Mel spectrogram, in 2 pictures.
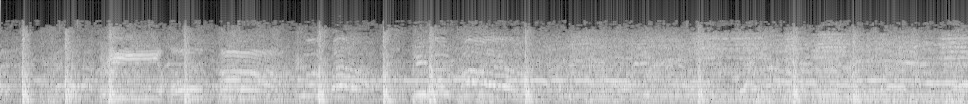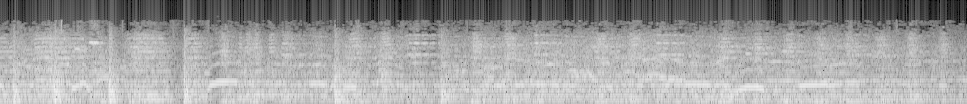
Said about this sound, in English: The outlaws thundered down upon the village, their guns blazing. The Indians, confused by the sudden uproar, tumbled forth from their tents in bewildered alarm.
